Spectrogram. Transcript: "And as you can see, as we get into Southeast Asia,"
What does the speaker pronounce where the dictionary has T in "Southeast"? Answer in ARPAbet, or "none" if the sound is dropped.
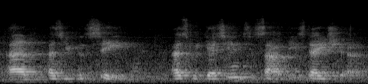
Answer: T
